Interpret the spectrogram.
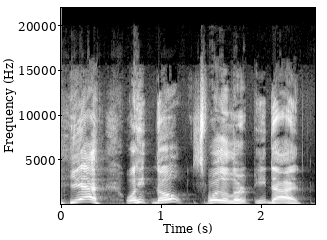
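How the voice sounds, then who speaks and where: Lively, teasing podcast co-host man. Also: high-pitched, a little slow, dry recording, studio quality. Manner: teasing, laughs often, swears casually. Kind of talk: casual chat.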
